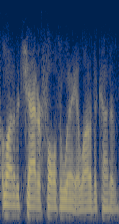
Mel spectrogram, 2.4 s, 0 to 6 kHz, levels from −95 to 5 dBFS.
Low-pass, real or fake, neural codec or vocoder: 5.4 kHz; real; none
